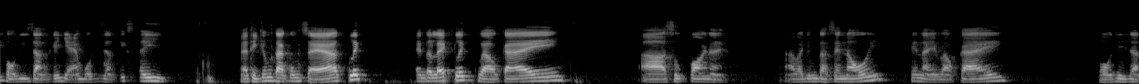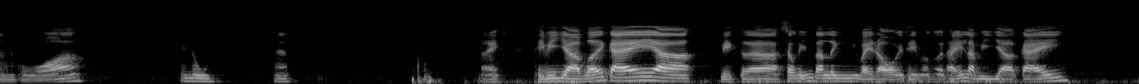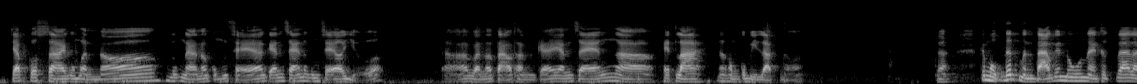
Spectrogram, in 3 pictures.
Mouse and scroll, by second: 4.3 alt+click, 9.1 alt+click, 9.3 click, 13.2 click, 14.4 click, 17.3 click, 18.6 click, 20.1 click, 21.6 click, 22.4 click, 24.0 click, 26.5 click, 28.2 click, 29.5 click, 30.1 click, 31.2 scroll, 32.4 click, 33.9 click.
